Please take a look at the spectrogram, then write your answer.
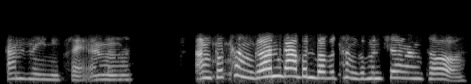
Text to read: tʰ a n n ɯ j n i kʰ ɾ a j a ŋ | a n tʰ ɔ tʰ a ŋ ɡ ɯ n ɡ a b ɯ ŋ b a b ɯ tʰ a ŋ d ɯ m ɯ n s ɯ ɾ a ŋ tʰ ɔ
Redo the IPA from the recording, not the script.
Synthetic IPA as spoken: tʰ a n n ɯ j n i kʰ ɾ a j a ŋ | a ŋ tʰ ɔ tʰ a ŋ ɡ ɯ n ɡ a b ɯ n b a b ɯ tʰ a ŋ ɡ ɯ m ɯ n s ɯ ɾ a ŋ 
